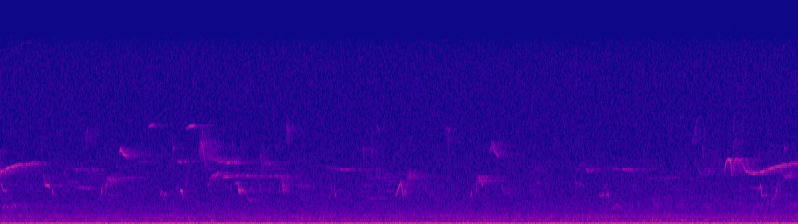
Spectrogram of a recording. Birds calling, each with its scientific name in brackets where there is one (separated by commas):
Gray Catbird (Dumetella carolinensis), Song Sparrow (Melospiza melodia), Eastern Wood-Pewee (Contopus virens)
